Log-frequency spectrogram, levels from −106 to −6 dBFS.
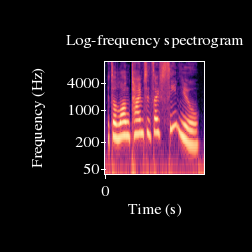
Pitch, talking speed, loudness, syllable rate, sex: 275 Hz, 240 wpm, -15 LUFS, 5.5 syllables/s, female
